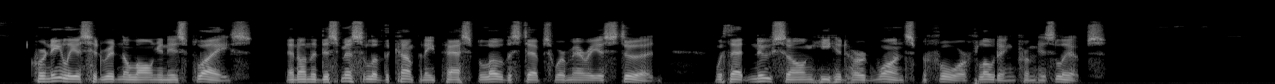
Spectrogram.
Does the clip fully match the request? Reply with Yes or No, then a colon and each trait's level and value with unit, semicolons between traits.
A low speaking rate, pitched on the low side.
No: average, 160 wpm; low, 115 Hz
